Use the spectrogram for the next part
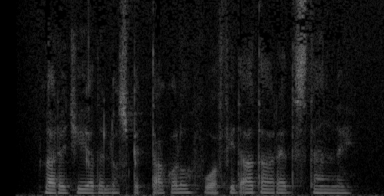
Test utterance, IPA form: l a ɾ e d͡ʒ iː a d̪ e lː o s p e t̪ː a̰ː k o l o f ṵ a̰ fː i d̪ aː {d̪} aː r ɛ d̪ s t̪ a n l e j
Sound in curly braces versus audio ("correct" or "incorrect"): incorrect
